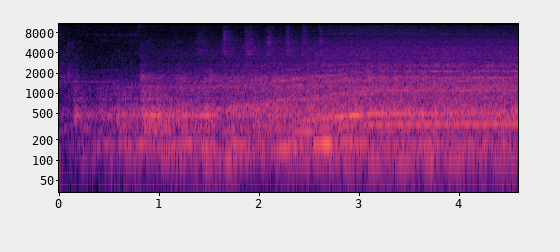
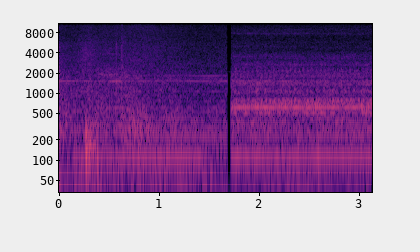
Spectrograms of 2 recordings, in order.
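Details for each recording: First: Harrison universal milling machine table motor after fitting new bearings and a new gearbox base seal, retaining plate gasket being changed to 0.3 mm for bearing end float: motor spins up to a smooth, even hum, no grinding; normal run. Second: Harrison universal mill table motor run on the bench after removal, before bearing replacement: steady hum with a gravelly, uneven rumble underneath; the bearings sound rough and must come out. Worn motor bearings.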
